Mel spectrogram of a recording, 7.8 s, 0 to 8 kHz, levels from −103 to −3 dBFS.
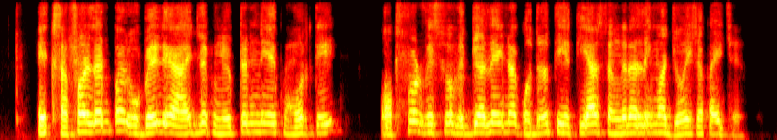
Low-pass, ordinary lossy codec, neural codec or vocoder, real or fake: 7.2 kHz; none; codec, 24 kHz, 1 kbps, SNAC; fake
